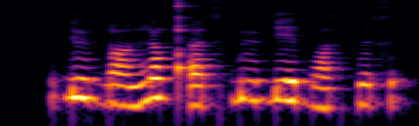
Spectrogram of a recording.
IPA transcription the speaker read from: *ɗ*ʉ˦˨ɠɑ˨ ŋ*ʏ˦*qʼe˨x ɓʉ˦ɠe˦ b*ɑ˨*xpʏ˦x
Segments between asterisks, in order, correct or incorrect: correct, correct, correct

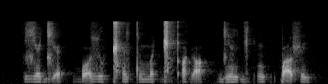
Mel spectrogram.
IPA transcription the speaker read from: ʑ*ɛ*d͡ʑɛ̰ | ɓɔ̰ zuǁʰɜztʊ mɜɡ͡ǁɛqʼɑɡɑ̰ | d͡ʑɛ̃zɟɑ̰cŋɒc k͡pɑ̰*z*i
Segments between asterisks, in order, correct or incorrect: correct, incorrect

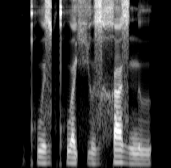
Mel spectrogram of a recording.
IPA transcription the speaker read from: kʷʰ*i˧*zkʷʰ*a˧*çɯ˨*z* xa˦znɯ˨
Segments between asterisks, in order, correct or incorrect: incorrect, correct, correct

